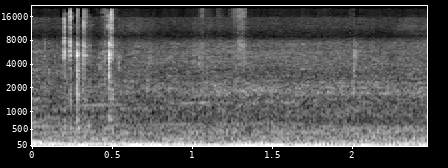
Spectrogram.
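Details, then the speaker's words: 2001 Lexus IS300 brake test after installing new pads to replace loud old ones: only low road rumble as car slows, no squeal, scrape or grind; absolutely no squeak, brakes sound normal. "absolutely no squeak completely take the [ __ ] down there's no squeak whatsoever on these brakes what do you think yeah no squeak whatsoever like these brakes are good"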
